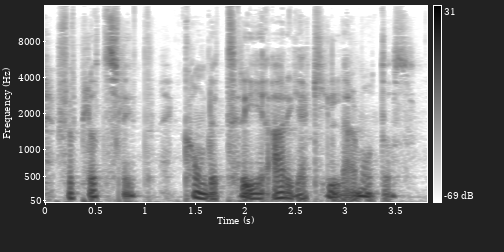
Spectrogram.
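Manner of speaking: plain reading voice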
